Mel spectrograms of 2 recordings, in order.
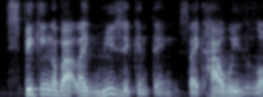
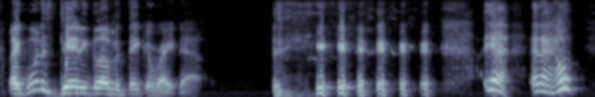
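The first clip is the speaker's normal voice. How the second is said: laughing; 9 semitones higher, 5 dB louder than usual. Real, not acted. Cracking up at Gibson recording.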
